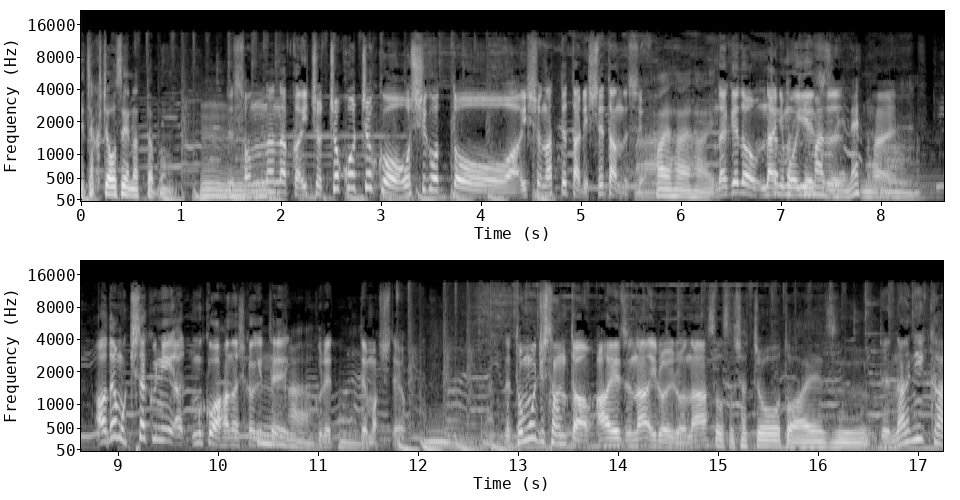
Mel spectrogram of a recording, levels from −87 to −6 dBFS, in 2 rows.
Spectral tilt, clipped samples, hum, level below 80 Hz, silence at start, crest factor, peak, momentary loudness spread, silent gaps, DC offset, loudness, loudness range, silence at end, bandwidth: -4 dB/octave; under 0.1%; none; -40 dBFS; 0 s; 18 dB; -4 dBFS; 8 LU; none; under 0.1%; -22 LUFS; 4 LU; 0 s; 13.5 kHz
